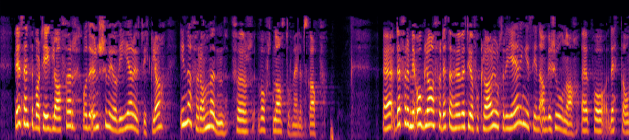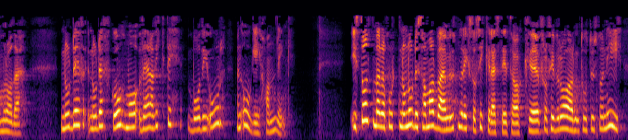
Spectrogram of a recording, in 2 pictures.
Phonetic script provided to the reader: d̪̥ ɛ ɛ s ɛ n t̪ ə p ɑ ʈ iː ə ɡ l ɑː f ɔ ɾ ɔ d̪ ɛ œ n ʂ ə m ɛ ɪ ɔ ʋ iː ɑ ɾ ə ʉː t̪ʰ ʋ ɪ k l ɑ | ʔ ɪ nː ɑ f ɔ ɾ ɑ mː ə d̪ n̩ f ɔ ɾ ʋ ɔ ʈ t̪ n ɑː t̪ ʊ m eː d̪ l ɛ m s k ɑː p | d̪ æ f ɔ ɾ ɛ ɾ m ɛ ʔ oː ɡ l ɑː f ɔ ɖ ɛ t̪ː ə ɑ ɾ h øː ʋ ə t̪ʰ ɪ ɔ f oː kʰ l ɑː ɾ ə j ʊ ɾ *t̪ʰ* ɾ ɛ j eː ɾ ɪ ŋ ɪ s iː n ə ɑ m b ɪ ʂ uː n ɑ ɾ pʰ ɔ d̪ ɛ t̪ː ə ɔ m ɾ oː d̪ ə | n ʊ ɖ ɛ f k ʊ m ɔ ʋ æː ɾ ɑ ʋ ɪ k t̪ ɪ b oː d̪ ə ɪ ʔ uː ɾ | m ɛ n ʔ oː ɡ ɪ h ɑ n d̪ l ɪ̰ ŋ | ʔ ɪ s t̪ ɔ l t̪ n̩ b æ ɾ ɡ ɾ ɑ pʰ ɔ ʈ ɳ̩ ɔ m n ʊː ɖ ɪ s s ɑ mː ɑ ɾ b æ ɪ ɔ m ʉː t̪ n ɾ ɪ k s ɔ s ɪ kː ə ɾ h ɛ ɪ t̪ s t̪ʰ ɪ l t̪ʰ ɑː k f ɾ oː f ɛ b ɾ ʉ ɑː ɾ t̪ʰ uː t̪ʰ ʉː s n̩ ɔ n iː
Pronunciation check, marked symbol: incorrect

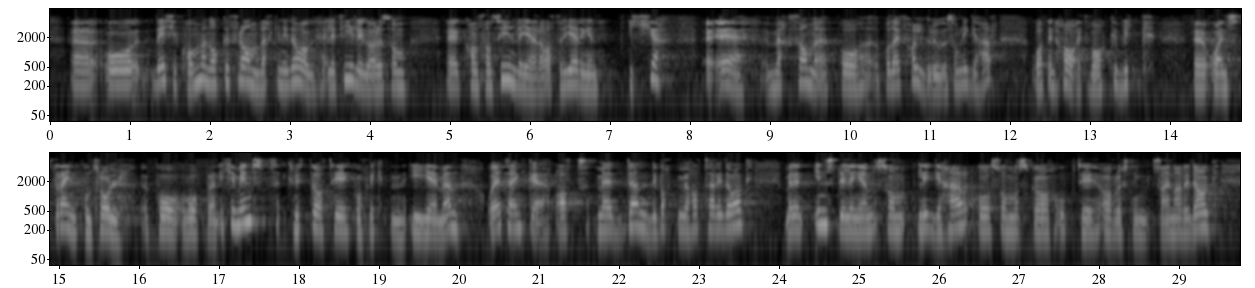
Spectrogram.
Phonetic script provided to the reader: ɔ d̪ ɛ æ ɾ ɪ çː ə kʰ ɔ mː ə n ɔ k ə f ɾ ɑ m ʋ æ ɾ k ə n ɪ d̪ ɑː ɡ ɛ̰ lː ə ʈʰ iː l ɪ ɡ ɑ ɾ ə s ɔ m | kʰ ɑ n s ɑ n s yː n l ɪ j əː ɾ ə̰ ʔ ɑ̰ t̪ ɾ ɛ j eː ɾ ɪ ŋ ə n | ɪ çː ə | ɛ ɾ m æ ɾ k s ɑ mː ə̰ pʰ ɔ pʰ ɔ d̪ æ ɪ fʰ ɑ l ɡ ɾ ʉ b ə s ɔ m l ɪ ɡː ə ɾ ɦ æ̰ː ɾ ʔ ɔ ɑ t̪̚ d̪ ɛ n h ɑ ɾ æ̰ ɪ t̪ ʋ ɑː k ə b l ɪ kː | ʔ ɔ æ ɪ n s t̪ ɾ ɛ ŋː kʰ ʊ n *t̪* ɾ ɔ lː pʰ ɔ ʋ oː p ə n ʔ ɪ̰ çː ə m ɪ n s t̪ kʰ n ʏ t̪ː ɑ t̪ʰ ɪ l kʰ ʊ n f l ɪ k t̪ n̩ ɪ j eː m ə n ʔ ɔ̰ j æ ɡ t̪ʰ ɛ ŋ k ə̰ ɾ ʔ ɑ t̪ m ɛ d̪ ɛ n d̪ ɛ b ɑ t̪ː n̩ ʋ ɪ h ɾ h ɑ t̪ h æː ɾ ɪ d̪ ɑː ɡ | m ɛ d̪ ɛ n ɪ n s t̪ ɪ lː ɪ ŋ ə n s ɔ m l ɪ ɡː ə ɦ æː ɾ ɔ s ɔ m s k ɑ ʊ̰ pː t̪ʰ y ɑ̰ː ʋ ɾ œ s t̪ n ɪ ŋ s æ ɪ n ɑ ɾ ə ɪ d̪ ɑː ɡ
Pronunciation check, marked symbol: incorrect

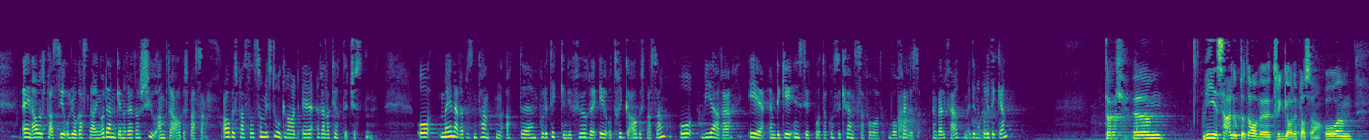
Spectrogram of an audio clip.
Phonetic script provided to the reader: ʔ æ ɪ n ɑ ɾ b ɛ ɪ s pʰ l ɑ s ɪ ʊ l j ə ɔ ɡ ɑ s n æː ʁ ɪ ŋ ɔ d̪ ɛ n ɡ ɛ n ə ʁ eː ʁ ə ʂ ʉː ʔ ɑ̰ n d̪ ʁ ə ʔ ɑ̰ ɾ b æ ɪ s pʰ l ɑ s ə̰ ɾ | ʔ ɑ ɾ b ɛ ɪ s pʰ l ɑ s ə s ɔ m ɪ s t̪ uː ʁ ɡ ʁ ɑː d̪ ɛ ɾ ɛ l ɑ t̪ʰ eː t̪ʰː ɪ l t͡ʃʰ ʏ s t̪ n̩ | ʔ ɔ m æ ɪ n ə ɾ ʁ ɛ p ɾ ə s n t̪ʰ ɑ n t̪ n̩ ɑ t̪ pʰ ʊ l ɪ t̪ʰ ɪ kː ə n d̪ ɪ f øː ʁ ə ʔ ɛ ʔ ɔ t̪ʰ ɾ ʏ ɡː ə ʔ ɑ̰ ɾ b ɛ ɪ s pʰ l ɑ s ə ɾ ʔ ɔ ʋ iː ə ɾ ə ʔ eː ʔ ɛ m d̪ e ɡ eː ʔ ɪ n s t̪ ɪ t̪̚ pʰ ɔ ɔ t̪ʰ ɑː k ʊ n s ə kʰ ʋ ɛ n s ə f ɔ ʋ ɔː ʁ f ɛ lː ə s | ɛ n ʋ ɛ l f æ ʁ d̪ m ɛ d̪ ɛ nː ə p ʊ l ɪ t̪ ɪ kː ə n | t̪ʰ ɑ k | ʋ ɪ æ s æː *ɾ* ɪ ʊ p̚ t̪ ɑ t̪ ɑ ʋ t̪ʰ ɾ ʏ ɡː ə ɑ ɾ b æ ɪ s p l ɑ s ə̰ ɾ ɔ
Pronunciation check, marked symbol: incorrect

